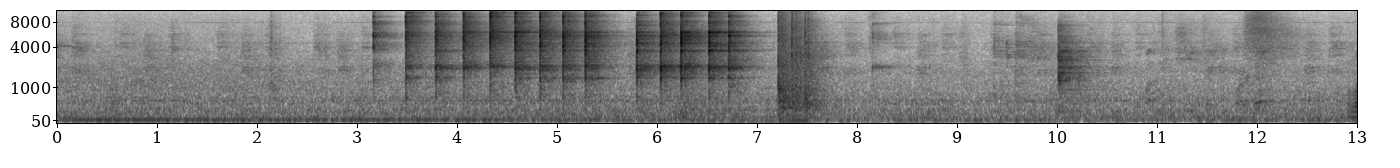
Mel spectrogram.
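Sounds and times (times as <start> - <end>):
hammer striking metal: 3.2 - 8.3.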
